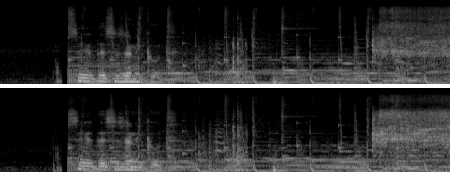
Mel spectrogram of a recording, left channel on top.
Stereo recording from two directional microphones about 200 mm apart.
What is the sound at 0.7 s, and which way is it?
Speech, 50° left (ahead or behind).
